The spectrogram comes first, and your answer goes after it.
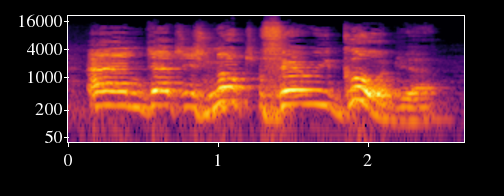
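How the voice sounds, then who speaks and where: Noticeable background noise sits behind a man speaking in an extremely high voice. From Netherlands, Rotterdam. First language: Dutch. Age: 70s. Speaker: eyewitness storyteller. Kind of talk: testimony.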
